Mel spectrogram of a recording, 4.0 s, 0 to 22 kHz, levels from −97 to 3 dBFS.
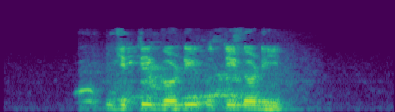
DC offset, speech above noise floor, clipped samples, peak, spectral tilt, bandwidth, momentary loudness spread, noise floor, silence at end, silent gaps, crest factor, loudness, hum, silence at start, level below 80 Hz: under 0.1%; 57 dB; under 0.1%; -2 dBFS; -6.5 dB/octave; 7.6 kHz; 14 LU; -72 dBFS; 1.1 s; none; 16 dB; -15 LUFS; none; 0.75 s; -54 dBFS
